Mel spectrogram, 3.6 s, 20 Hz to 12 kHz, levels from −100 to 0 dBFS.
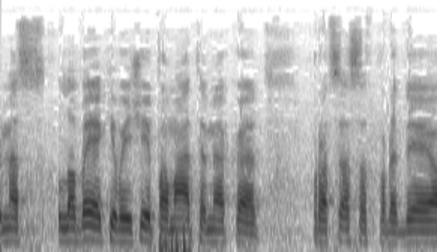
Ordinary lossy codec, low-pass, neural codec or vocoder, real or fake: MP3, 96 kbps; 10.8 kHz; none; real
